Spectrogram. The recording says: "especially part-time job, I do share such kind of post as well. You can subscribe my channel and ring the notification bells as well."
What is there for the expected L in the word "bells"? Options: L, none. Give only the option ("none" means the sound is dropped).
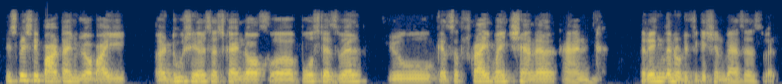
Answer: none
